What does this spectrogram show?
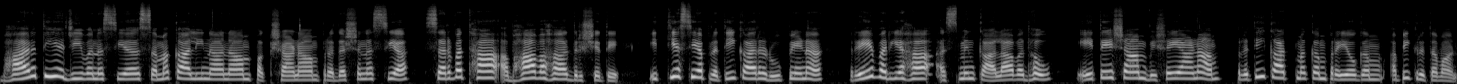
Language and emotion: Sanskrit, neutral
